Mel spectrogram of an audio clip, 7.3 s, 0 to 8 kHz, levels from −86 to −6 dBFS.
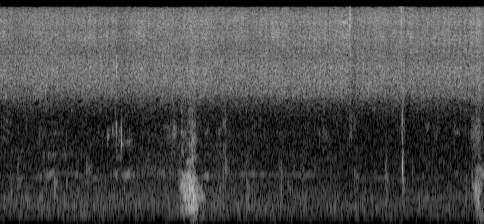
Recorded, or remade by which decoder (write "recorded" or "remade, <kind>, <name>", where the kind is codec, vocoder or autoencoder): recorded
